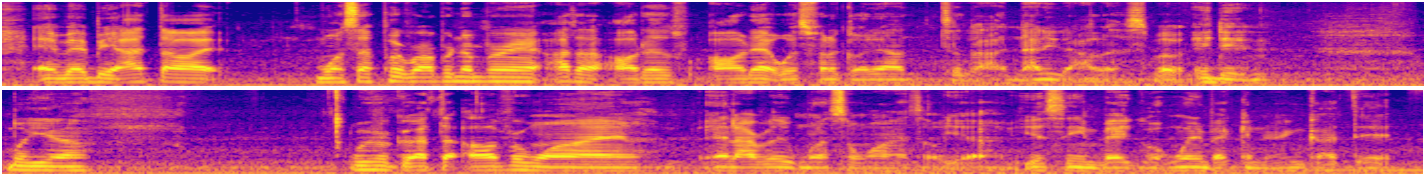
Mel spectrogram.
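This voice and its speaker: Delivered at a moderate pace with ordinary pitch variation, the speech has a dry sound with no echo over noticeable background noise. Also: man, fairly low pitch for a man. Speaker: vlogger. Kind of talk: casual vlog chat. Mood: relaxed, chatty. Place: car. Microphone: phone near.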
